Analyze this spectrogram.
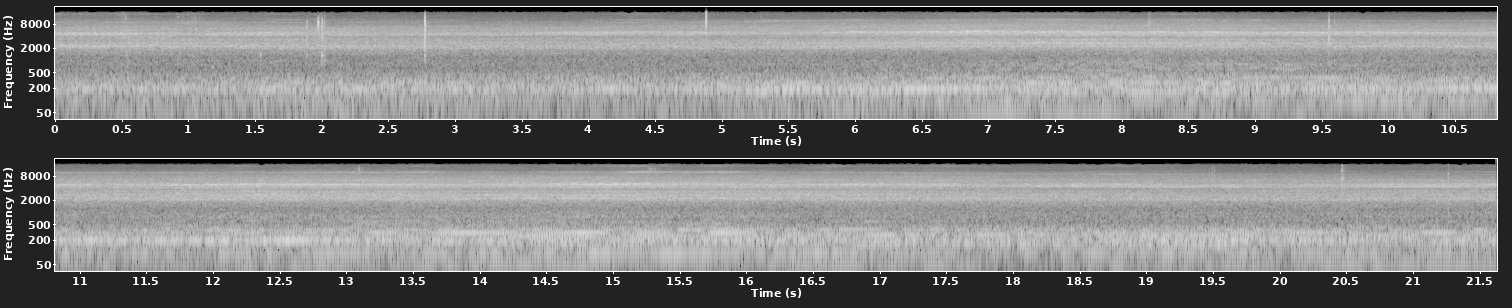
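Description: Turboprop engines whine and drone loudly nearby.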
